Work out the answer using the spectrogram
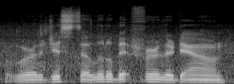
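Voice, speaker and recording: This forties-aged vlogger narrates his casual waterfront walk in a lowish, monotone voice at a moderate pace. Loud wind and ambient outdoor noise dominate the handheld camera mic recording.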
